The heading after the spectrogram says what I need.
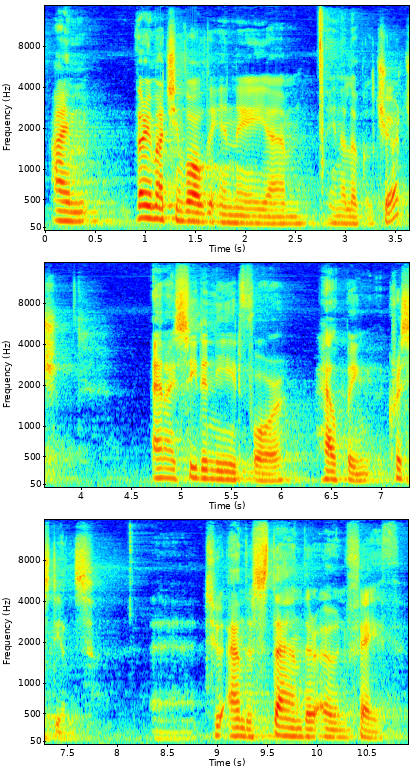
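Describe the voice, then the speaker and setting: A man from southern Sweden with a Swedish accent, introducing himself on a panel in an earnest, halting way with many fillers. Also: mid-range voice, a bit bright. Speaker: panelist, apologetics speaker. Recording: reverberant hall.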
